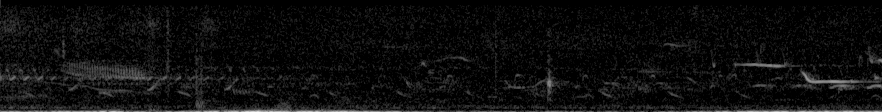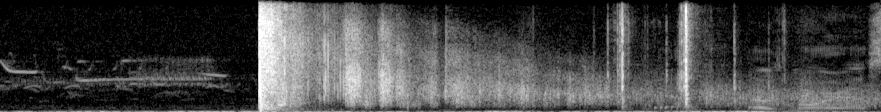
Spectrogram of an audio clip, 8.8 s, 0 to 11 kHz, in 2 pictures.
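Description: A Bergara BMR bolt-action rifle in .22 WMR fires a single sharp, loud shot outdoors, with a brief ringing tail, after a quiet stretch of low wind noise.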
